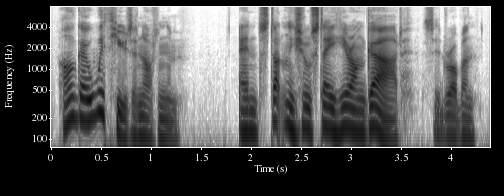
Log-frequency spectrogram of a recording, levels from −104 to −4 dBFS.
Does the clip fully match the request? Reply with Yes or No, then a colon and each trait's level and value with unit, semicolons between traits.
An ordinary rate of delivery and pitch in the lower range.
Yes: average, 190 wpm; low, 130 Hz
